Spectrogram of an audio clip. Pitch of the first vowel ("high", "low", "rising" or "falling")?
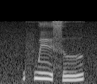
falling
